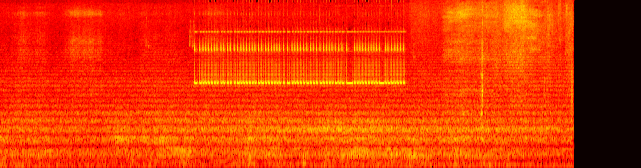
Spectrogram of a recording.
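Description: Digital torque wrench sounding a steady, high-pitched electronic alert tone for about four seconds, starting about four seconds in, with a couple of brief breaks. The tone signals that the bolt has reached the set torque. A steady background hiss runs under it.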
